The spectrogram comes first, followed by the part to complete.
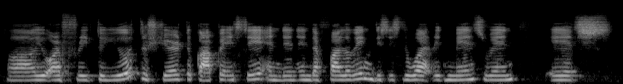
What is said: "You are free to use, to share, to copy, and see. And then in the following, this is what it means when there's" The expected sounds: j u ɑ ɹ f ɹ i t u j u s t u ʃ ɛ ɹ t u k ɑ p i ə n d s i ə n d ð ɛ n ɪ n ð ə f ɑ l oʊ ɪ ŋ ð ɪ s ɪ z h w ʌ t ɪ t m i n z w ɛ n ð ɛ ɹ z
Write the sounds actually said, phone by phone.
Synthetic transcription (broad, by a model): j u ɑ ɹ f ɹ i t u j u t u ʃ ɛ ɹ t u k ɑ p i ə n s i ə n d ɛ n ɪ n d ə f ɑ l oʊ ɪ ŋ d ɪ s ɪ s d w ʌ t ɪ t m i n s w ɛ n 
